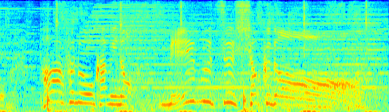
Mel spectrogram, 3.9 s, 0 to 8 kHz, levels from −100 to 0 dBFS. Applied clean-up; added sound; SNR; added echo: none; Rattle (instrument) + Writing; 8 dB; none.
